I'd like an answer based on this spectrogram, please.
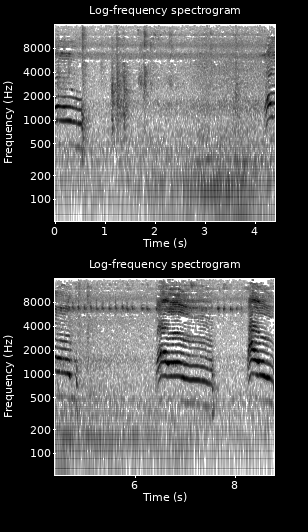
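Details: Cat left alone in a cage, calling for someone: faint soft sounds early, then three loud meows, long harmonic wails that fall in pitch at the end, spaced a few seconds apart over low hum.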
